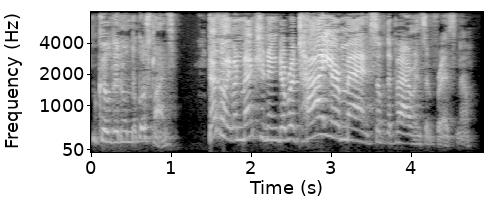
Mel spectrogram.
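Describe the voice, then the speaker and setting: A woman with a slightly high voice delivers a scattered, profane monologue. Her pitch leaps and dips widely from one phrase to the next, and she breaks into sudden shouts. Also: expressive, fast talker, vocal fry. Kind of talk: rambling solo monologue.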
